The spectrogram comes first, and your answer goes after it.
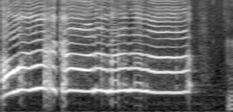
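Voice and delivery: drawn-out, very high-pitched voice. Retelling how the other speaker reacts, imitating a friend. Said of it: "That's a really good impression of me".

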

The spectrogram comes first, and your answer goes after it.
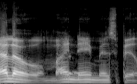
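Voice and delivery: booming, very deep, loud American accent. Asked how people do an American accent, demonstrating it: American accent. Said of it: "How do people do that in American accent?".

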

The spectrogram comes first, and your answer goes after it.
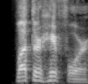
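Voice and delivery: put-on really fast talking. Retelling what a parking attendant said at the gate: imitating someone talking really fast. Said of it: "he spoke, like, really fast".

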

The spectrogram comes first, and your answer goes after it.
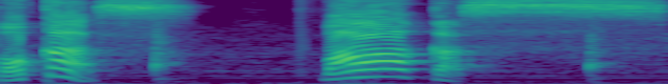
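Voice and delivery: "focus" said as "fuck us". Retelling what he kept saying to everyone: imitating a non-american accent. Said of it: "did not sound like focus in the American accent".

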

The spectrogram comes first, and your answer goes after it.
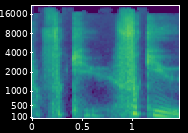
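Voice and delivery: hushed, slow, drawn-out whispered muttering under the breath. Retelling how a stranger at the self-checkout swore: imitating someone muttering under his breath. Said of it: "talking to me, but, like, under his breath".

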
